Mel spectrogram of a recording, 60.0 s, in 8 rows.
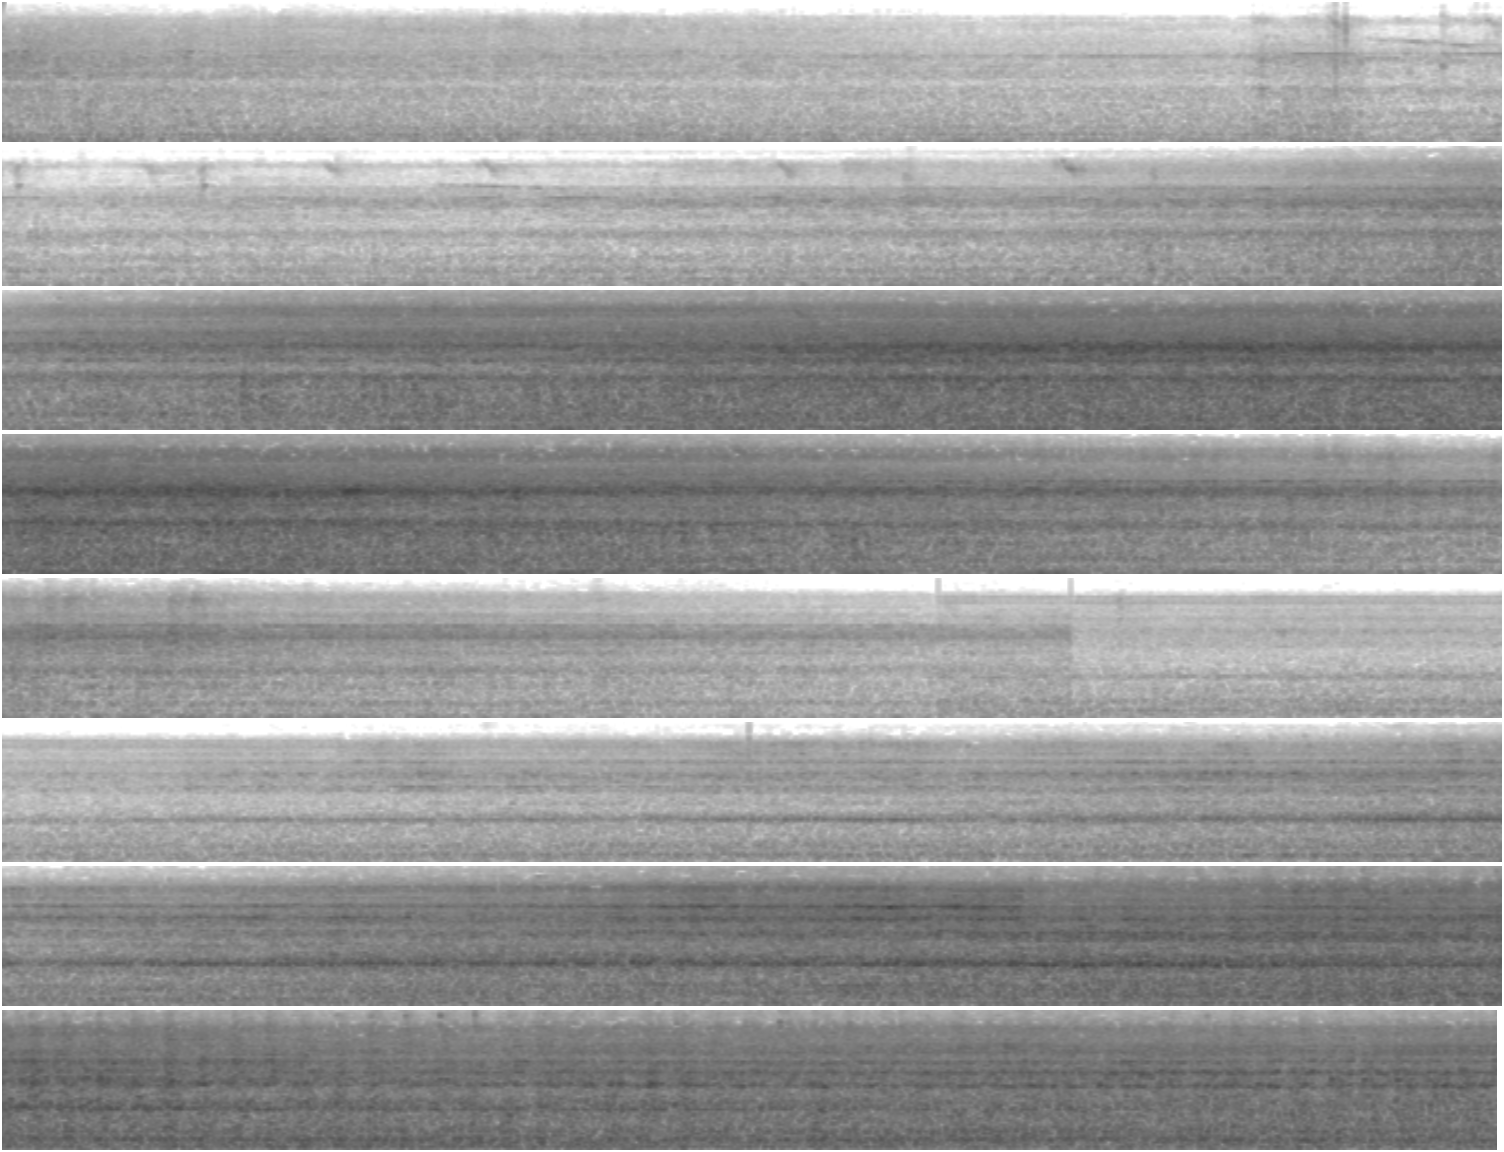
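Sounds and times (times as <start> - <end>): train wheels rumbling on rails: 0.0 - 35.6, 36.5 - 59.9.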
